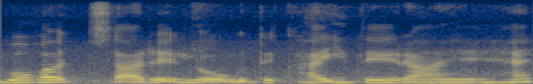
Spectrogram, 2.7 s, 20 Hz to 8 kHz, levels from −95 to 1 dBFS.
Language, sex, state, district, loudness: Hindi, female, Bihar, Begusarai, -24 LUFS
